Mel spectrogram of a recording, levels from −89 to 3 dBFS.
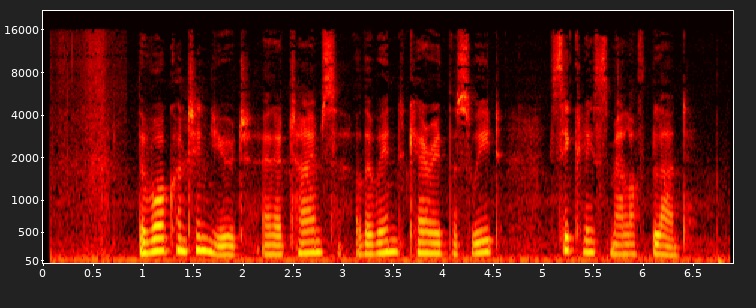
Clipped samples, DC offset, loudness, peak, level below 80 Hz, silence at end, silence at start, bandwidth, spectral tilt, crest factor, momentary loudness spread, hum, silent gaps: under 0.1%; under 0.1%; -29 LUFS; -12 dBFS; -46 dBFS; 0.1 s; 0.1 s; 16 kHz; -6 dB/octave; 18 dB; 19 LU; none; none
